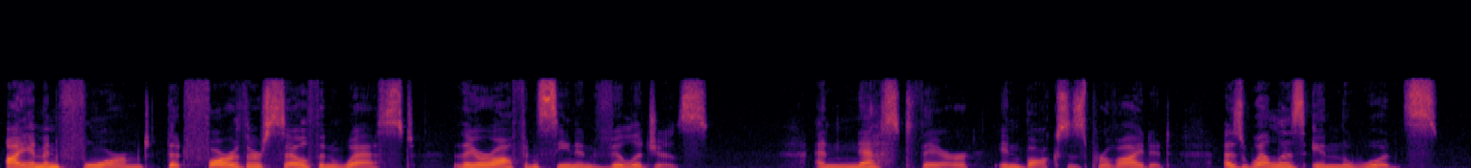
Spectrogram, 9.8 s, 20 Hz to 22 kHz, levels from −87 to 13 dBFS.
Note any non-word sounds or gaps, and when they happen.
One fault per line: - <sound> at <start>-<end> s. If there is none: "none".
none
